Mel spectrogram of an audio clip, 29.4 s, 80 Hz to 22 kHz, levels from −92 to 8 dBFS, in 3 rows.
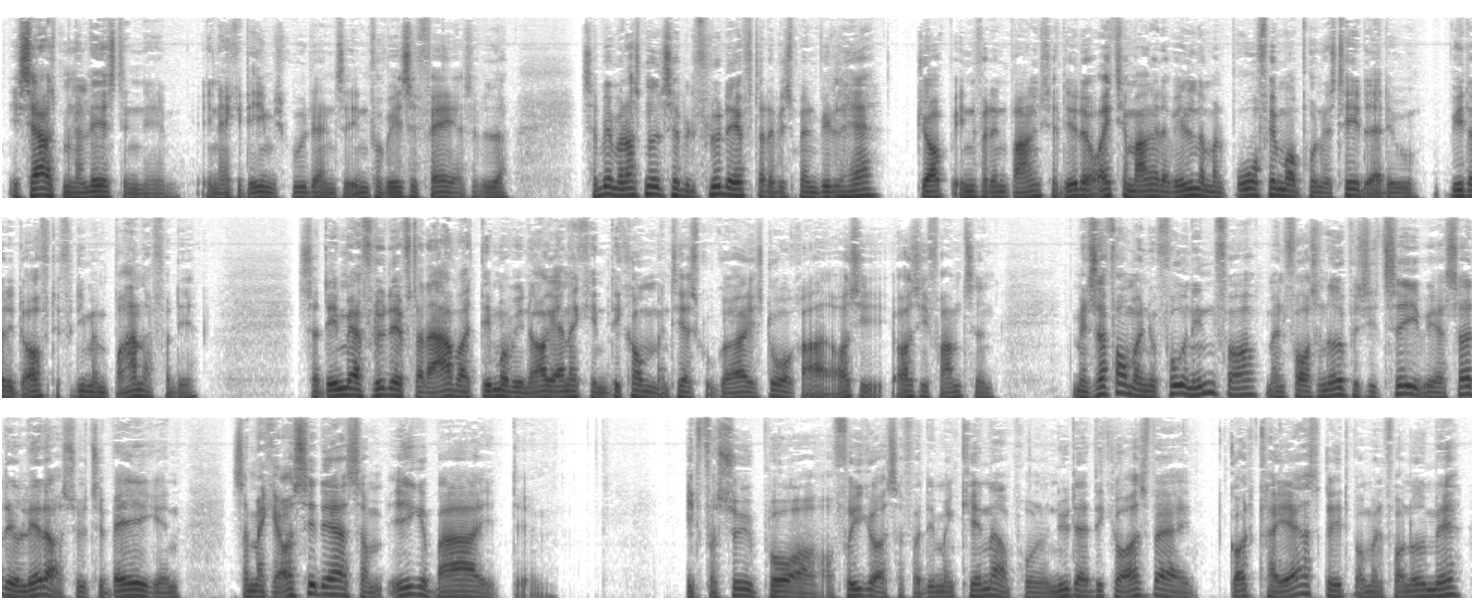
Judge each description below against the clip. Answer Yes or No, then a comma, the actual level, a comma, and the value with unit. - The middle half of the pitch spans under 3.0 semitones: No, average, 3.9 semitones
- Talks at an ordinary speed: No, fast, 310 wpm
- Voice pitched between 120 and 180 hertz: No, low, 110 Hz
